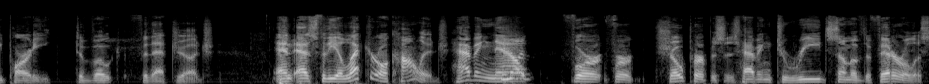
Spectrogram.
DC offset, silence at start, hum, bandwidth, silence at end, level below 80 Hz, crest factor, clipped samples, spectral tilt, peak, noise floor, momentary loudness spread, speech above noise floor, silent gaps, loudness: under 0.1%; 0 s; none; 11 kHz; 0 s; -46 dBFS; 18 dB; under 0.1%; -4 dB/octave; -4 dBFS; -57 dBFS; 12 LU; 35 dB; none; -21 LUFS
